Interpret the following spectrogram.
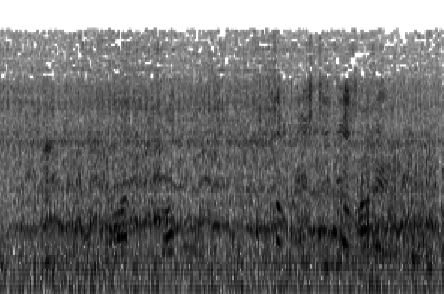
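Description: Motorcycle riding along a desert track: a steady rush of wind buffeting the microphone over the engine and tyre noise.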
